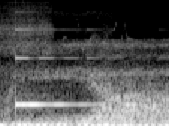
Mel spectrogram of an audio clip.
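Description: Background score: a low sustained drone with a single bell-like note that rings out just after the start and fades within about a second.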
